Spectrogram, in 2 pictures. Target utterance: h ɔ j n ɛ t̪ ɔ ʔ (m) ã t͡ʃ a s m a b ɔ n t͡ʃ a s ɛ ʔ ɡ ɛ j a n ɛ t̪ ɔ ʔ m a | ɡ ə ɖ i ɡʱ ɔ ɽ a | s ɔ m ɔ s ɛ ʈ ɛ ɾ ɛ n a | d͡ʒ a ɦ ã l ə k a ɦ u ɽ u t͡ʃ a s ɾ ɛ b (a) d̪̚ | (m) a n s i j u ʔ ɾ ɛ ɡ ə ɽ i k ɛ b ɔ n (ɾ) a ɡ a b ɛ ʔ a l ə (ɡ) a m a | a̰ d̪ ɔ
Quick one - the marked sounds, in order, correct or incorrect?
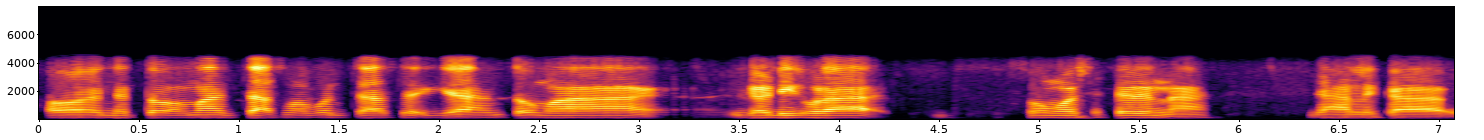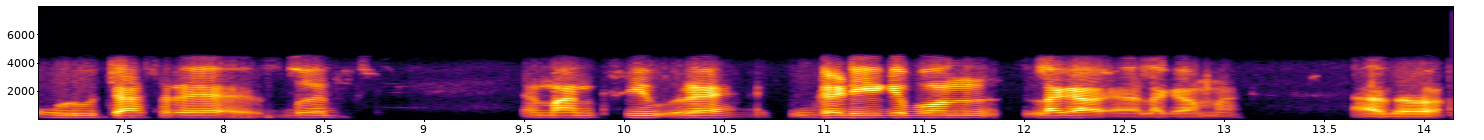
correct, incorrect, correct, incorrect, correct

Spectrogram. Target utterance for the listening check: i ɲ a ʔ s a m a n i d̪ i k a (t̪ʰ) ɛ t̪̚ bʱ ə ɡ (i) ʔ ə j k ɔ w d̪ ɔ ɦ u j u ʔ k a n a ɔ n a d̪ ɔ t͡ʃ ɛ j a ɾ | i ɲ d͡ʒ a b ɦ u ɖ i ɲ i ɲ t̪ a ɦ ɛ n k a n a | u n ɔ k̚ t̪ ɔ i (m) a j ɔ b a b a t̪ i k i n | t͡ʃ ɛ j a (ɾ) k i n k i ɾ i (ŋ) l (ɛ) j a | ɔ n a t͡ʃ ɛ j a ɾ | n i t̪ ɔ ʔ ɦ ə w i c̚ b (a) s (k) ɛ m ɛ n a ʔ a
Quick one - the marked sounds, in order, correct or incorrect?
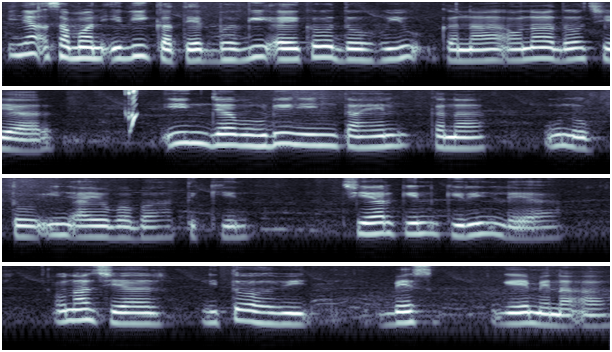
incorrect, correct, incorrect, correct, incorrect, correct, incorrect, incorrect

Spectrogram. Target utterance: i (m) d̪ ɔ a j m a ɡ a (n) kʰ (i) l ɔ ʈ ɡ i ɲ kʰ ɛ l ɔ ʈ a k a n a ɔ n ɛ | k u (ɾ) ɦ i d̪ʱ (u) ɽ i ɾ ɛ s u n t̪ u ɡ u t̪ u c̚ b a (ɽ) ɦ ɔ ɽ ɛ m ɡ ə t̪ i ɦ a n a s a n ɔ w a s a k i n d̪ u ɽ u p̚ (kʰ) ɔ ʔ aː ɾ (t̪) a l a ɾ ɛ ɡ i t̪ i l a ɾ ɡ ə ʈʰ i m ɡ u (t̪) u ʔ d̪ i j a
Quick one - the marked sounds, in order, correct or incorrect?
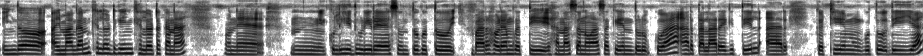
incorrect, correct, incorrect, incorrect, correct, incorrect, incorrect, correct, correct

